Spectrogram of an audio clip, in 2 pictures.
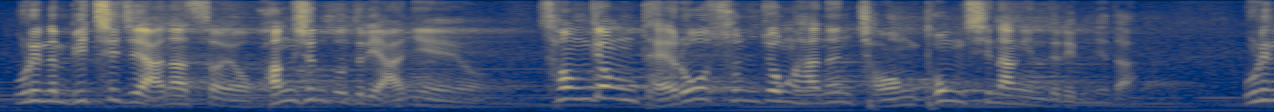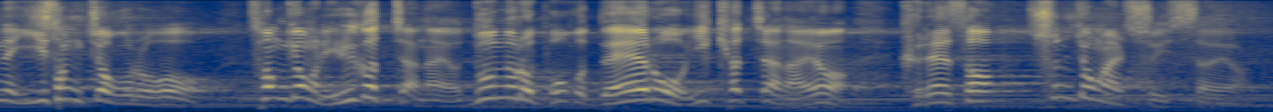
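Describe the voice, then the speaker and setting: A middle-aged male pastor preaching at a youth camp, animated and shouting at the peaks. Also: high voice. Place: large worship hall. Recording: reverberant hall with faint music.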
